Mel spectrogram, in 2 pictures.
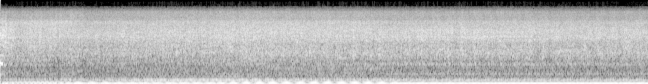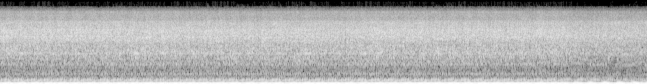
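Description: Sailboat diesel engine idling steadily, then shifting into gear with the throttle raised, the low-pitched rumble holding close and loud and alone with no talk.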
